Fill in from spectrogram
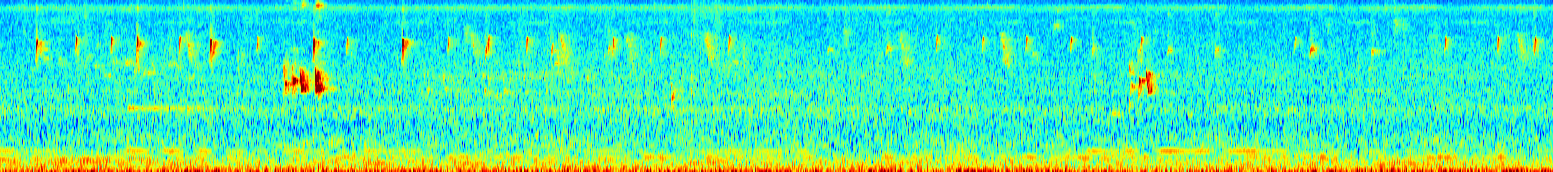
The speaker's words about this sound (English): And begin to move your attention around the sounds, the nature. And so you bring your attention more and more into this present moment. And in this place, you're able to feel the birds, different sounds.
